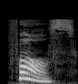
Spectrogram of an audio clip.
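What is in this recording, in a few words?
"false", American English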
